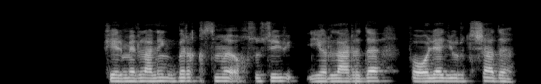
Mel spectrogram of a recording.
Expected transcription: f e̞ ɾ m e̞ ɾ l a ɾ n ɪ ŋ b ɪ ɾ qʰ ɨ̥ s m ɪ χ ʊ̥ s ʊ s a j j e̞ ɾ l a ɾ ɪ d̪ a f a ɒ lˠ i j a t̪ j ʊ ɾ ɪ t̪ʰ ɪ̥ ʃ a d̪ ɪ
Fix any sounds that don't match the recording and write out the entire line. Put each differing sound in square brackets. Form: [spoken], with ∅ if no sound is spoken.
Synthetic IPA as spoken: f e̞ ɾ m e̞ ɾ l a ɾ n ɪ ŋ b ɪ ɾ qʰ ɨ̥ s m ɪ χ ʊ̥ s ʊ s [i] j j e̞ ɾ l a ɾ ɪ d̪ a f a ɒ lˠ i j a t̪ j ʊ ɾ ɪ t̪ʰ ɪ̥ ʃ a d̪ ɪ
